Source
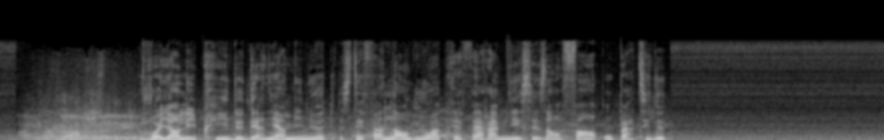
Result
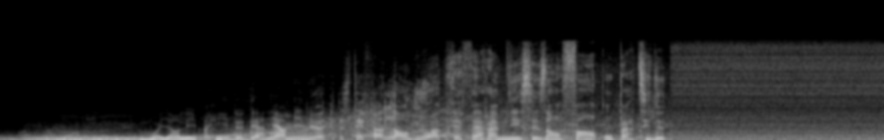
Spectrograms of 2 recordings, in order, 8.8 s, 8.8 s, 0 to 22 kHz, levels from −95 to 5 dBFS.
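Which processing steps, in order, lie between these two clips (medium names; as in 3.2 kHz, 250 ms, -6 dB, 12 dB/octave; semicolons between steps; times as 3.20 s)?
2.22–4.67 s: peaking EQ 300 Hz -15 dB 0.81 oct; compression 3:1, threshold -21 dBFS, peak gain reduction 7.5 dB; low-pass sweep 260 Hz -> 11 kHz, 1.39–4.48 s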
